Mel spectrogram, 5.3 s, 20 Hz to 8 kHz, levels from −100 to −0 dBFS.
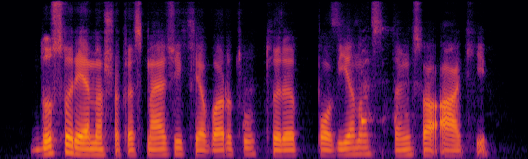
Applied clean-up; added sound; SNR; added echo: neural mask model DeepFilterNet 3.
